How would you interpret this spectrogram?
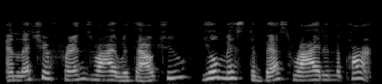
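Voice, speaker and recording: A woman's voice: medium pitch, lively intonation, normal speed, sharp tone, no echo, muffled recording. A woman voicing a stern, protective schoolgirl big sister in a children's storybook, firm and a little bossy.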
